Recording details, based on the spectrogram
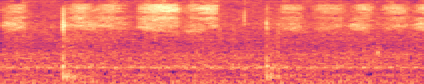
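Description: A pen scratches steadily across paper in short continuous strokes, close and fairly quiet, set against a faint background hum.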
